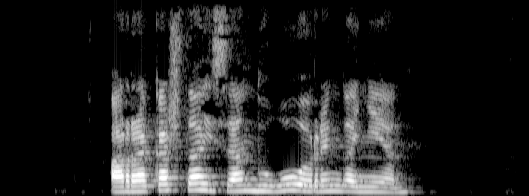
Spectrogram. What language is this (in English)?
Basque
